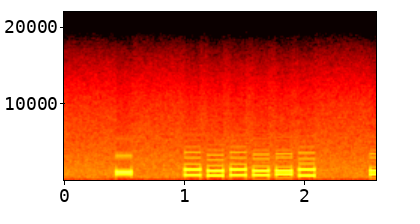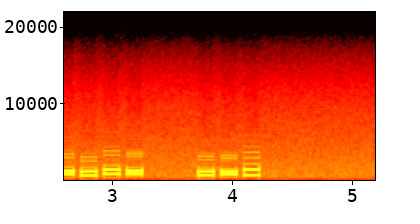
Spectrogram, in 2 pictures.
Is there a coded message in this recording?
Yes: DTMF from 0.4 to 4.2 s, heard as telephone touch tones, dialled by machine, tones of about 130 ms. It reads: * 626583 81#0 476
